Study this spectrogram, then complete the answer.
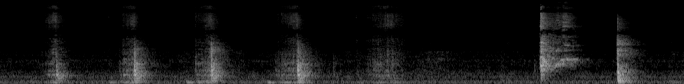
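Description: Knife chopping onion on a cutting board, several evenly spaced thuds about every three-quarters of a second, then a pause and two sharper cuts, close and moderately loud with no talking.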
